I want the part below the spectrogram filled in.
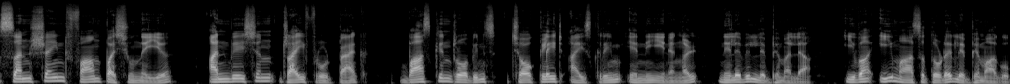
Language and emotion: Malayalam, neutral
